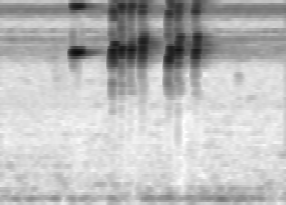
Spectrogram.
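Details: Orange-headed thrush lure sound, a chattering song meant to stir captive birds that have stopped singing: one sharp high chirp, then a quick burst of buzzy, stuttering high notes, over a faint steady high tone.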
